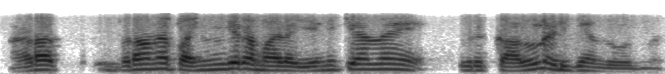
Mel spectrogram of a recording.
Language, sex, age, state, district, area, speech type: Malayalam, male, 18-30, Kerala, Kollam, rural, conversation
